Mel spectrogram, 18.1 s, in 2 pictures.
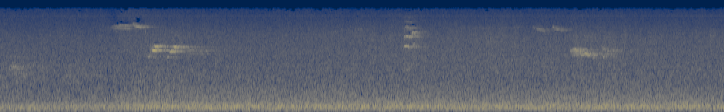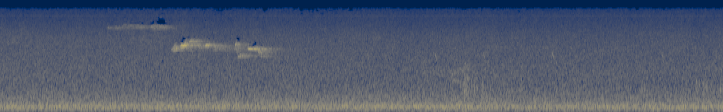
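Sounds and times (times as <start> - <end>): high bird calls: 11.3 - 18.0
low background rumble: 12.2 - 18.0.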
